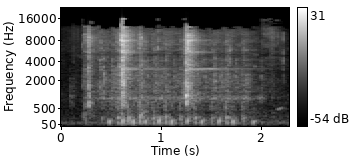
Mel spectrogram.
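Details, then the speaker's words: Go-kart engine after the wrongly installed carburetor gaskets were fixed: pulls up quickly with quick, even pulses, then eases off, firing cleanly; normal running. "she's already purring all here bring hey she's [Music] scooting"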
